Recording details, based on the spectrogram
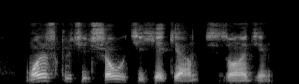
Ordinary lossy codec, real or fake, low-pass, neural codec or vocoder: MP3, 48 kbps; real; 7.2 kHz; none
